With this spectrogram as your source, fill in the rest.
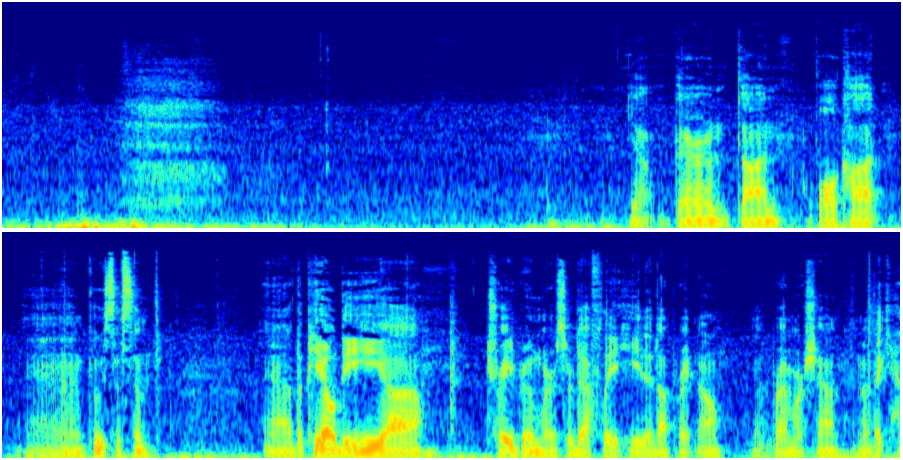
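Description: Stiff cards slide and flick against each other as they are flipped through by hand.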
